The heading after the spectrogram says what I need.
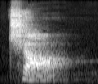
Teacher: Tá vendo que nós não temos um som, uma vogal aqui, um K, um có, nada. Não tem vogal aqui depois do K. Você já vai mudar pro clut. Do K já vai pro L.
